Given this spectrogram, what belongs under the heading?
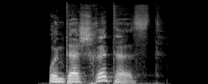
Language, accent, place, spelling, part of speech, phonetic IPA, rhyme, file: German, Germany, Berlin, unterschrittest, verb, [ˌʊntɐˈʃʁɪtəst], -ɪtəst, De-unterschrittest.ogg
- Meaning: inflection of unterschreiten: 1. second-person singular preterite 2. second-person singular subjunctive II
